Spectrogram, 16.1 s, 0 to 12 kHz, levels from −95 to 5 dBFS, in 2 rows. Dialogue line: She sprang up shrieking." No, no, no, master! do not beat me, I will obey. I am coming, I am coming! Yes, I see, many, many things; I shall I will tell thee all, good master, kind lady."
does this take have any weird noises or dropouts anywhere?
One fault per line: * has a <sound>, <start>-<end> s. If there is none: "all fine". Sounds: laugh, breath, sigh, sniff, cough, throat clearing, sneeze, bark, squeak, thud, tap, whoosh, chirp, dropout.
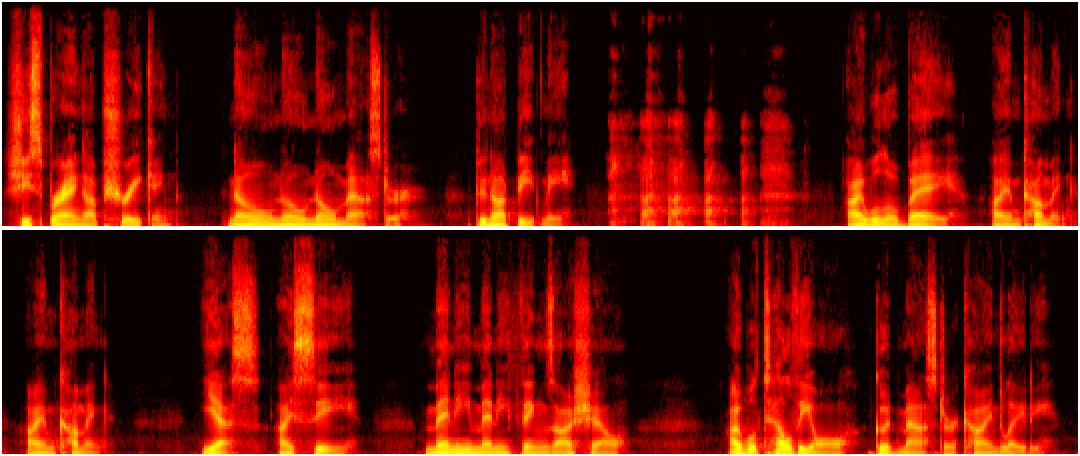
* has a laugh, 4.5-6.1 s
